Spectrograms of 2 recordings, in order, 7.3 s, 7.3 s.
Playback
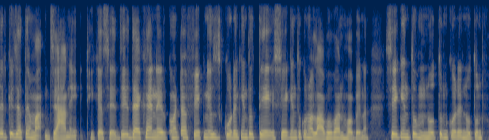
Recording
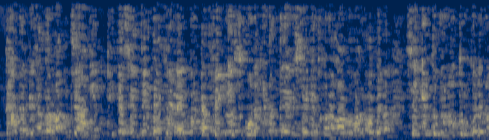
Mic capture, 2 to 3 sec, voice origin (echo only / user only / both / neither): echo only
